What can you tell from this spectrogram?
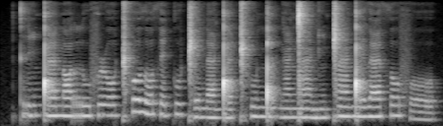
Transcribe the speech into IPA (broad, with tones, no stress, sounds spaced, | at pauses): t r i˨ ŋ͡ǃ æ˨ n ɒ˨ r u˨ f ɹ o˨ ǁʰ o˦ ð o˨˦ θ e˨ k u˦˨ ǁ e˨ n æ˨ ŋ͡ǃ æ˨ ǁʰ u˨ ŋ͡ǃ u˨ ɡ æ̃˨ ŋ͡ǀ æ̃˨ ɡ ĩ˨ ǁ æ̃˦ ŋ͡ǃ e˦ ð æ˦ θ o˦ f o˨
